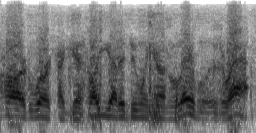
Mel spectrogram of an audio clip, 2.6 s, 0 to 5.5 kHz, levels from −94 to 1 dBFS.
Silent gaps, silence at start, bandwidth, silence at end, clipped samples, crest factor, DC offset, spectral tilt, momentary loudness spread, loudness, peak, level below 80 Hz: none; 0 s; 5.4 kHz; 0 s; 1%; 10 dB; under 0.1%; -8 dB/octave; 4 LU; -10 LUFS; 0 dBFS; -48 dBFS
